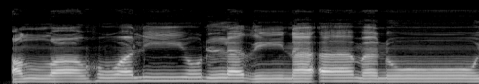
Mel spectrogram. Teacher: لفظ اللہ کے لام کو موٹا پڑھیں گے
